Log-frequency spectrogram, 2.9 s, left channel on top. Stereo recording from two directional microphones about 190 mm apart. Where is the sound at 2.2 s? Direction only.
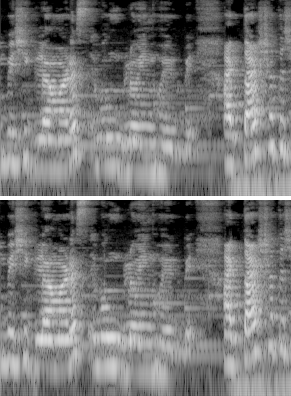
20° right (ahead or behind).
